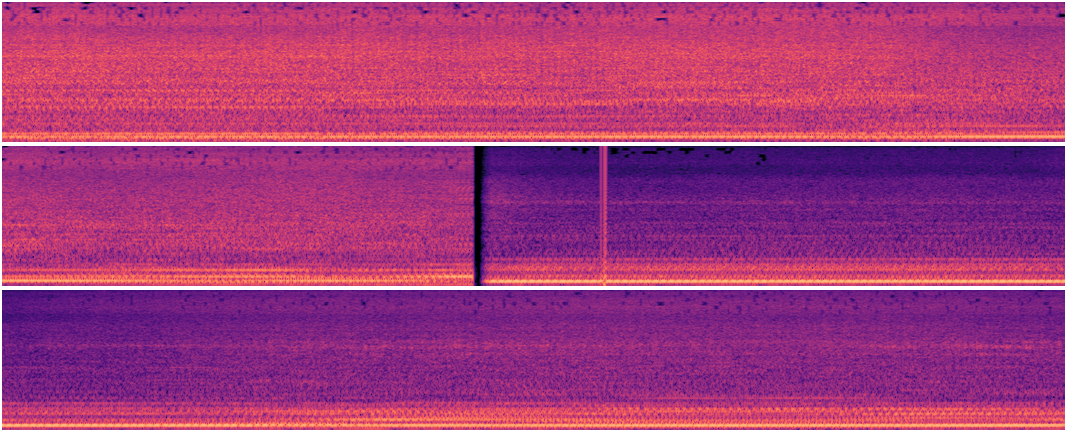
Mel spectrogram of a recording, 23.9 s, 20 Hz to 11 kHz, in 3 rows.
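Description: Mopar 440 big-block V8 running steadily during break-in of a freshly fitted camshaft, heard first at the engine bay and then from the exhaust at the rear of the car, with a brief break about halfway through.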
